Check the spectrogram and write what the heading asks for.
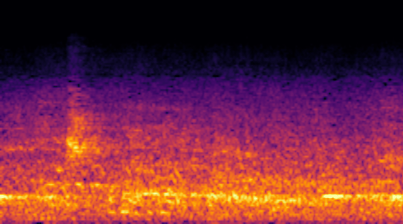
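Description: A small dog yipping, with one sharp yip about three-quarters of a second in, over a background of voices.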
